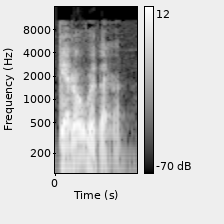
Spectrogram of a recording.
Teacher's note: the final T when it's followed by a word beginning with a vowel again it becomes in effect a medial T there's a vowel on both sides of it so it gets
